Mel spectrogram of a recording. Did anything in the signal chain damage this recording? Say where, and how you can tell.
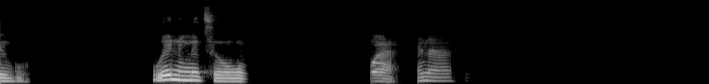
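Yes. At 2.39 s there's a call audio freeze lasting about 1.3 s, mostly silence, then it resumes where it left off. The likely cause is network packets stalling and starving the jitter buffer.

Then a skip ahead at 4.16–4.19 s: roughly a second of audio vanishes and the two sides butt together. That's network loss or a buffer overflow dropping queued audio.

From 4.24 s to 7.08 s there's a jitter buffer slow-down. Playback runs at 87% speed with unchanged pitch, stretching sounds by repeating pitch periods, adding about 0.38 s.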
